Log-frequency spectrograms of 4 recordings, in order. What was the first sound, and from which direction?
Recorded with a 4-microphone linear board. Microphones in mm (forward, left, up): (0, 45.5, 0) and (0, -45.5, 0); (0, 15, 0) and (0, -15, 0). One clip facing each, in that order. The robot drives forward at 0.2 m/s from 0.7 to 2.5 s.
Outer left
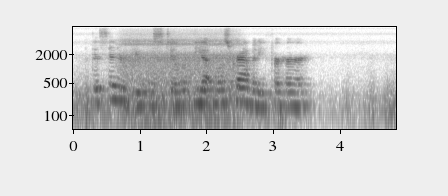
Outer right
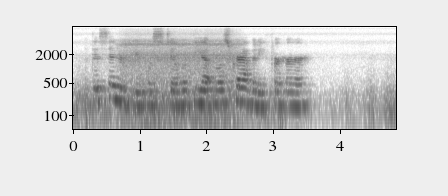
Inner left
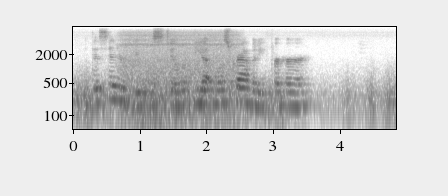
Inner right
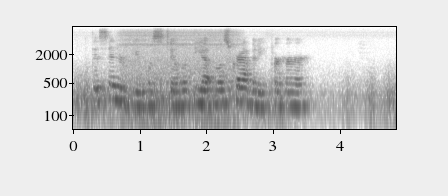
A woman speaking, 10° right (ahead or behind).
